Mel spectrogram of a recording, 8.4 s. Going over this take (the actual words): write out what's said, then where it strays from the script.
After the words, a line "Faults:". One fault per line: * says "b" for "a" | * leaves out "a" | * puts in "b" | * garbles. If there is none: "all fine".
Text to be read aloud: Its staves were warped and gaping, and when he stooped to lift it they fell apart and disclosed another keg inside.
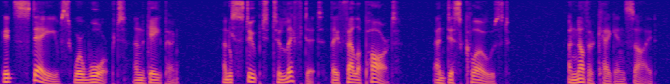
Its staves were warped and gaping, and stooped to lift it they fell apart and disclosed another keg inside.
Faults:
* leaves out "when he"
